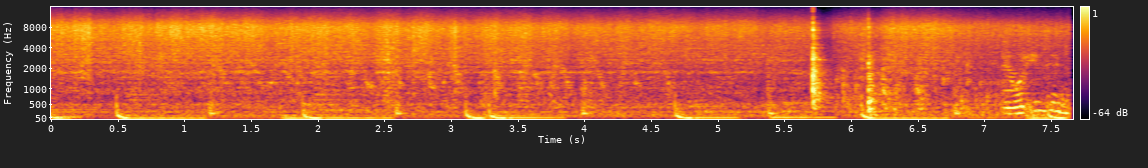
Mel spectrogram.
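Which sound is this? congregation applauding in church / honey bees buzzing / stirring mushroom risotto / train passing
stirring mushroom risotto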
